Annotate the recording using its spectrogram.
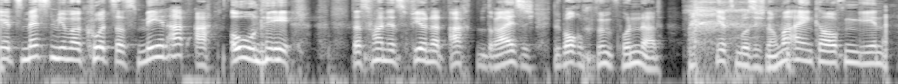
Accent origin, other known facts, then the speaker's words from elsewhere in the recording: Baden-Württemberg, Germany; aus der Gegend, aus der ich komme, aus Süden, aus dem Südwesten Deutschlands mhm. aus Baden-Württemberg.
